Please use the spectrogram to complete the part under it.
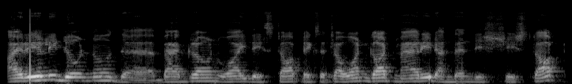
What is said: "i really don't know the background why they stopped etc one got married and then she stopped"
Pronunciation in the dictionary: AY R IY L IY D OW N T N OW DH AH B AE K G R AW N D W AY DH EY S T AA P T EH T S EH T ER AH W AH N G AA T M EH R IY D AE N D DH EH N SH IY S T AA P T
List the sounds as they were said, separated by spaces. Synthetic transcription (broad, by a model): AY R IY L IY D OW N T N OW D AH B AE K G R AW N D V AY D EY S T AA P T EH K S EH T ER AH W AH N G AA T M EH R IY D AE N D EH N SH IY S T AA P T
